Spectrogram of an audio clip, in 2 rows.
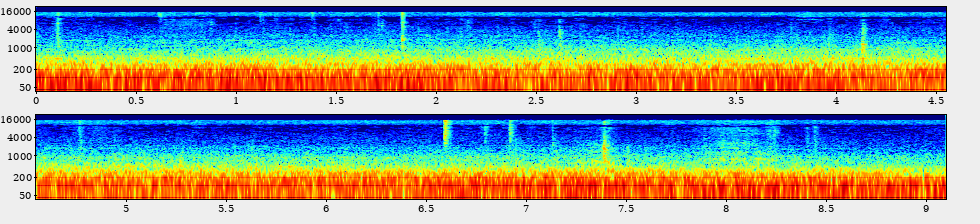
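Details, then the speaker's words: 2016 BMW X3 2.0-liter turbo driving at cruise after engine flush and Amsoil 0W-20 full synthetic oil change: steady low road rumble, no knock, tick or whine; engine smooth, quiet, feels better than before. "The motor feels nice and smooth. Feels a little better than before, that's for sure."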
